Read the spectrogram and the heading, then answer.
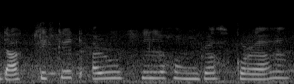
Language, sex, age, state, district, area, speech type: Assamese, female, 18-30, Assam, Kamrup Metropolitan, urban, spontaneous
